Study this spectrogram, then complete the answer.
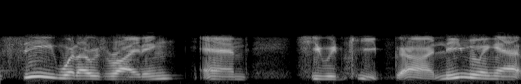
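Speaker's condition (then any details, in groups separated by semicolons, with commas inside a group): Cerebral palsy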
